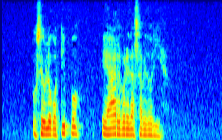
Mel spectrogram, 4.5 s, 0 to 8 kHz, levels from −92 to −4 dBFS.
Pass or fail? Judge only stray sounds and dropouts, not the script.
pass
